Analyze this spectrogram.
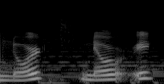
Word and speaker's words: Norwich: That would be Norwich. The W is silent.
